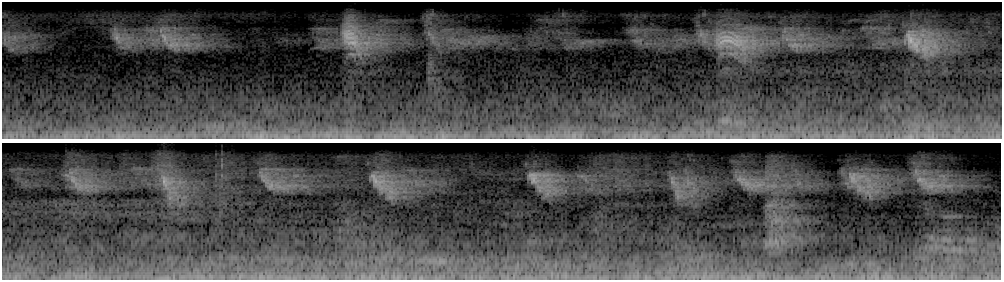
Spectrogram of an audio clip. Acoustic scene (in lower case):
residential area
